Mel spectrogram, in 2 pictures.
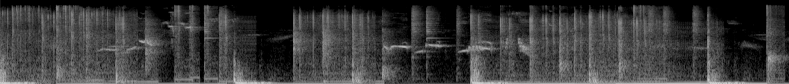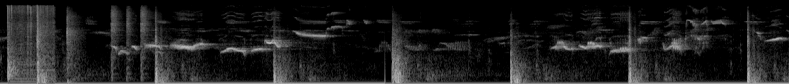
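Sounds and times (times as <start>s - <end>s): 
welding: 0.0s - 8.6s
birds: 0.0s - 15.7s.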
